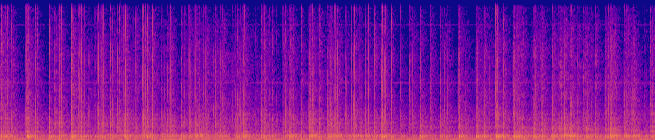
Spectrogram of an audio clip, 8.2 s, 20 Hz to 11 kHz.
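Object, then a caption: Small cardboard box. Long nails tap quickly and continuously on the flat face of a small rectangular printed cardboard box, likely empty, held in both hands in front of a microphone. The taps are dull and hollow, centered in the low-mids around 320 Hz over a steady low hum, and each one fades quickly. They run in a dense, even stream for the whole clip.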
